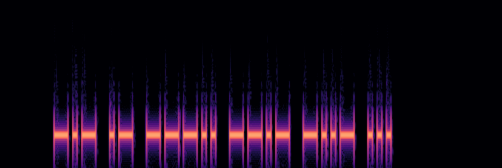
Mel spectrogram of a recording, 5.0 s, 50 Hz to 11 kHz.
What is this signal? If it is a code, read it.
Morse code, heard as a keyed tone, about 24 wpm, 700 Hz. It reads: KA8QXS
